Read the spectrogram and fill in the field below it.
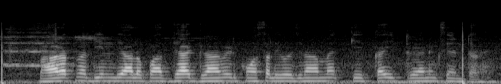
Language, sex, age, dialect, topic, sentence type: Hindi, male, 56-60, Awadhi Bundeli, banking, statement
